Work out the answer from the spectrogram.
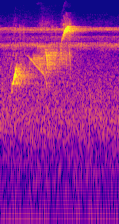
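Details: Spot-crowned euphonia singing: a brief slurred note rising from mid pitch, a soft sweeping glide, then a sharp, very high thin note, all within a second over a steady high hiss.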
